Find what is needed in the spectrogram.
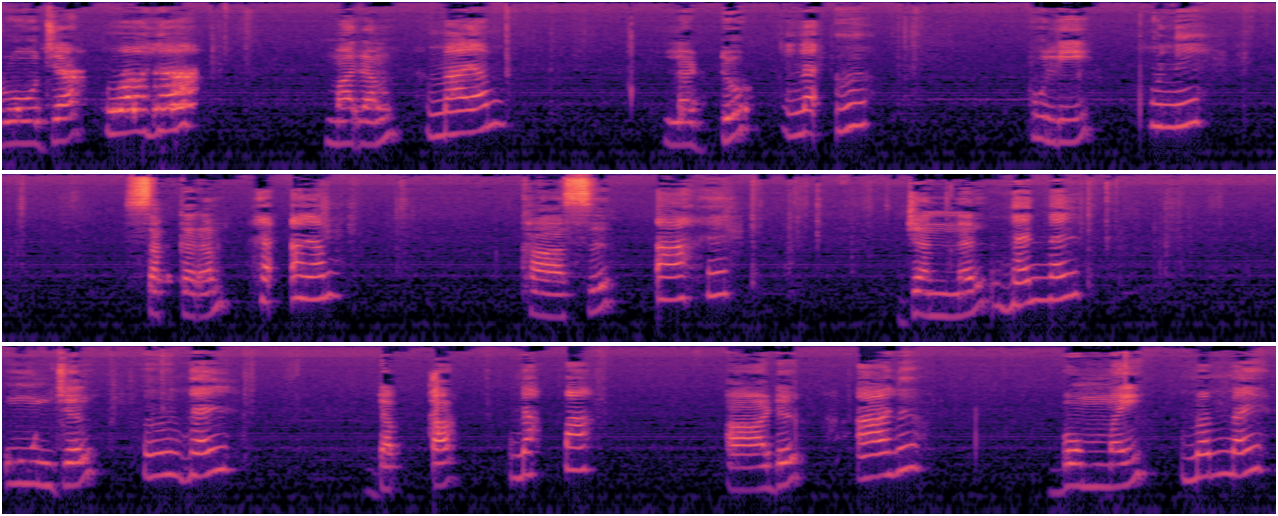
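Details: Child with cleft lip and palate doing word repetition: bilabials intact, alveolars intermittently affected, and from retroflex sounds onward nearly all sounds backed to glottal production; glottal stop substitutions in cleft palate speech.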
